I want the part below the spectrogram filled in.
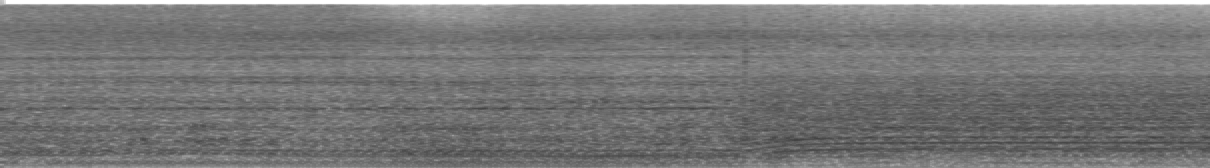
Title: neon radiator and engine noise problem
